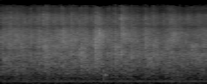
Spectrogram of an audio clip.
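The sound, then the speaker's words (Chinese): Faint applause from a church audience, a soft, even patter of many hands clapping that stays steady without peaks or breaks. “我们给鼓掌啊，主里面。”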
